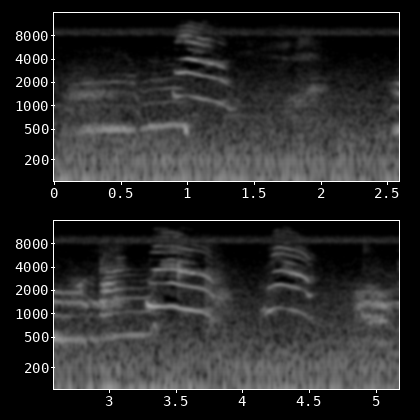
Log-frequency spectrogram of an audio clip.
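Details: Hungry cats and kittens meowing for food indoors: several overlapping meows, some long and wavering, others short and downward-sliding, repeated in quick succession over a low background hum.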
